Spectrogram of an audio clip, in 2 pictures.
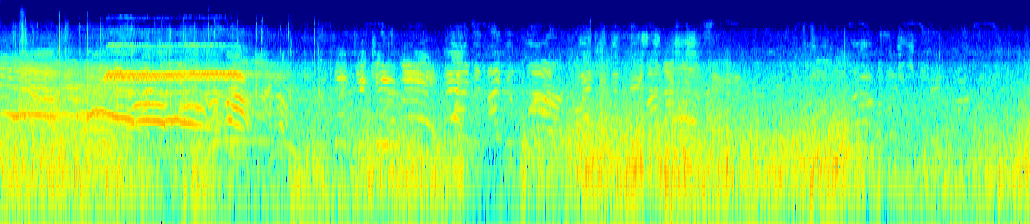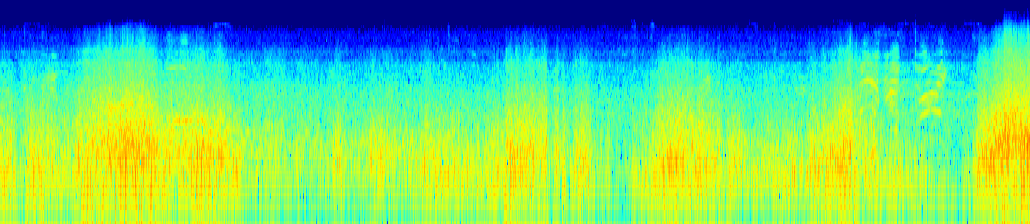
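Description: Players shout and call out across an open field.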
